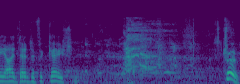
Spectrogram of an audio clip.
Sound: laughs

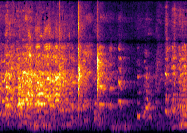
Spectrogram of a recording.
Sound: audience laughing

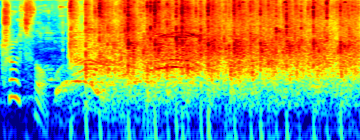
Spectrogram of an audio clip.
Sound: applause

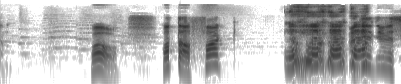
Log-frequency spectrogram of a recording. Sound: hahah

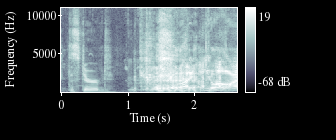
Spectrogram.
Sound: laughing

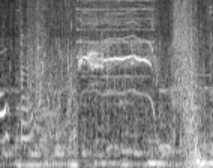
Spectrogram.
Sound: screaming

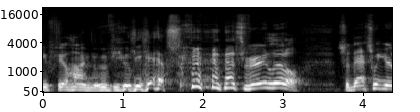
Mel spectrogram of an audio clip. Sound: laughs

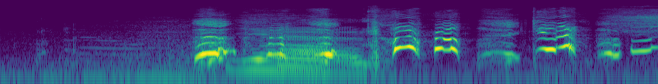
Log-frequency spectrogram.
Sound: laughs

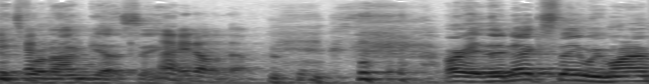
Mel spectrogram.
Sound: laughing

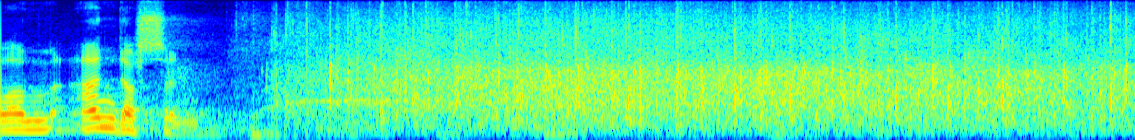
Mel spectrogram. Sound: audience applauding

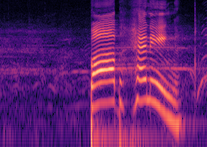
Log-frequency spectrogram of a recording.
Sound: cheers and applause

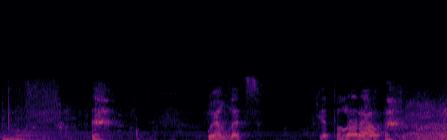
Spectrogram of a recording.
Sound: chuckles

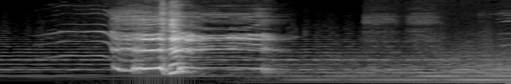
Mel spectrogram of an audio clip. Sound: creature sobs

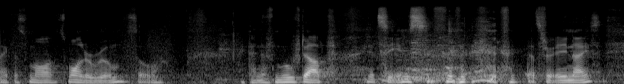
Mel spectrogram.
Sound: chuckles; audience laughing

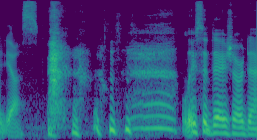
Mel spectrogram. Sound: laughter

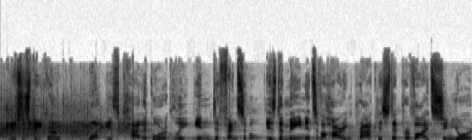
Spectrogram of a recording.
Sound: applause

